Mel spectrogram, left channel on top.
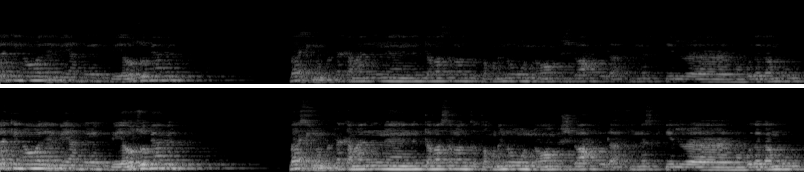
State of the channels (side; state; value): left; quieter; 13.9 dB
